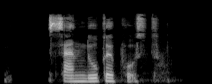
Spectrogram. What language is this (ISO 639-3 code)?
fas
